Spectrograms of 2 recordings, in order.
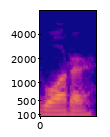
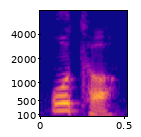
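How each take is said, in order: First: The middle t sounds like a soft d. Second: The middle t is a crisp, clear t. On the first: "D, 약간 D" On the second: "영국에서는 또 이 T 발음을 또 해요"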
